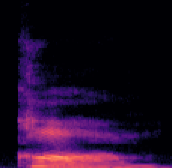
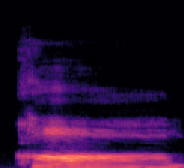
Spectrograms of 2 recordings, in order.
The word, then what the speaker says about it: calm: So when you blend them together, you have calm. The L in this word is silent.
